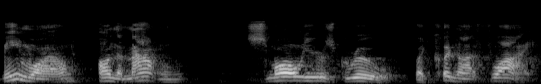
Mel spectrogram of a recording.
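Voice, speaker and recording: A man's voice: fairly high pitch, animated, slow pace, a little mellow. A middle-aged man, a police officer, reading a storybook aloud and chatting casually between passages. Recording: muffled, noisy ambient room recording.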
